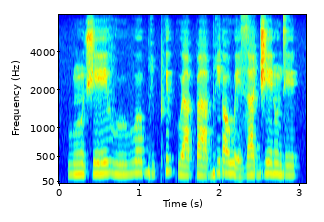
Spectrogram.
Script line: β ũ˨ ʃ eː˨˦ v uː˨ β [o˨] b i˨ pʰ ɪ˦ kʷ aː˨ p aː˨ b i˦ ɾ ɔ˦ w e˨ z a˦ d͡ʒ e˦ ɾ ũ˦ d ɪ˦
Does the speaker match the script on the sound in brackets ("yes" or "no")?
no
